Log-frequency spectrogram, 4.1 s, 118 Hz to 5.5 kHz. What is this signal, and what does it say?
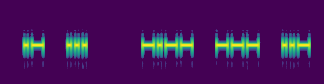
Morse code, heard as a keyed tone, about 25 wpm, spaced as for 18 wpm, 700 Hz. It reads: AS YOU
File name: Pinocchio / Pinocchio ch4 12 25 ik1hge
